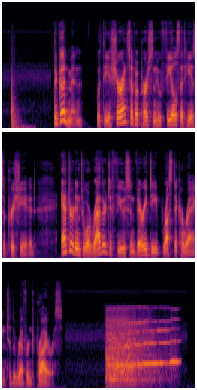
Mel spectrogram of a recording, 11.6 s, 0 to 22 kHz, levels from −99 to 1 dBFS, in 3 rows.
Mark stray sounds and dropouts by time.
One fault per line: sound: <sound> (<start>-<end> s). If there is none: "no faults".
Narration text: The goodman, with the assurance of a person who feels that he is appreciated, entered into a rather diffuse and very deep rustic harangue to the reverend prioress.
sound: thud (0.2-0.7 s)
sound: squeak (9.8-11.3 s)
